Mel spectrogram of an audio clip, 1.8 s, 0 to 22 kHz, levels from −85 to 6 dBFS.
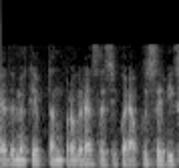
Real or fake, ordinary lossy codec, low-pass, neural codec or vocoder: real; AAC, 32 kbps; 7.2 kHz; none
